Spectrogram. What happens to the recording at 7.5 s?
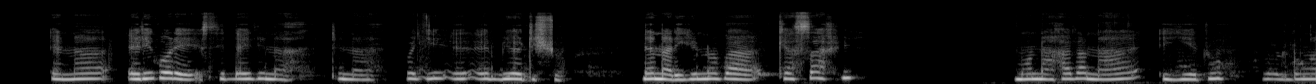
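At 7.5 s, as throughout, the speech has generation loss. Repeated re-encoding, likely about three MP2 passes near 96 kbit/s, stacks noise. It sounds swirly and hollow, with nothing above 11.9 kHz.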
